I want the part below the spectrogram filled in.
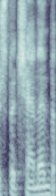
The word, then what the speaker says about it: Spaceman: the joke is that his name is Dr. Spachemin, but it's spelled Dr. Spaceman.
